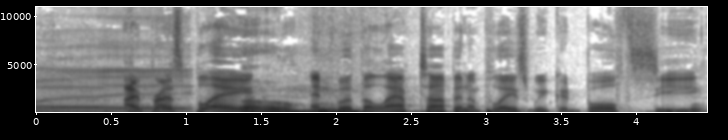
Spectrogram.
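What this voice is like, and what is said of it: Children's storybook reading voice. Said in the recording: “now you sound like a child book reader.”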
